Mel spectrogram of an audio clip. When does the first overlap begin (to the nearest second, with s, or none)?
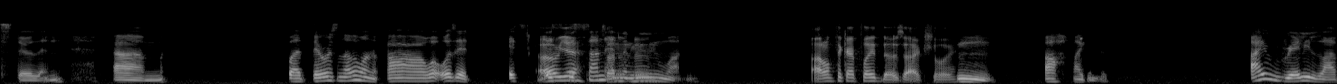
5 s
